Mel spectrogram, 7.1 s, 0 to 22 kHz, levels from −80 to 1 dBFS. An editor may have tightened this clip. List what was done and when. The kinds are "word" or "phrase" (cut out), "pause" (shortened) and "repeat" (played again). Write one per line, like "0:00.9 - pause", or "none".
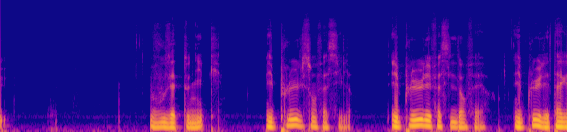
none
